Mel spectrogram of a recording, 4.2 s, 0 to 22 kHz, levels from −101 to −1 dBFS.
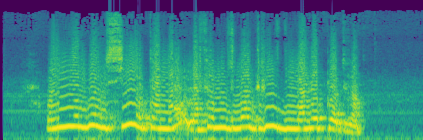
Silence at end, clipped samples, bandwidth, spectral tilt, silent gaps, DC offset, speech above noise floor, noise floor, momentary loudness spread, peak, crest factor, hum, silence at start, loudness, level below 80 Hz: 0.55 s; under 0.1%; 16.5 kHz; -4.5 dB/octave; none; under 0.1%; 27 dB; -31 dBFS; 6 LU; 0 dBFS; 6 dB; none; 0.25 s; -6 LUFS; -32 dBFS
